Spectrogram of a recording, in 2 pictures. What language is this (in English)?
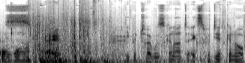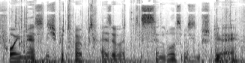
German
